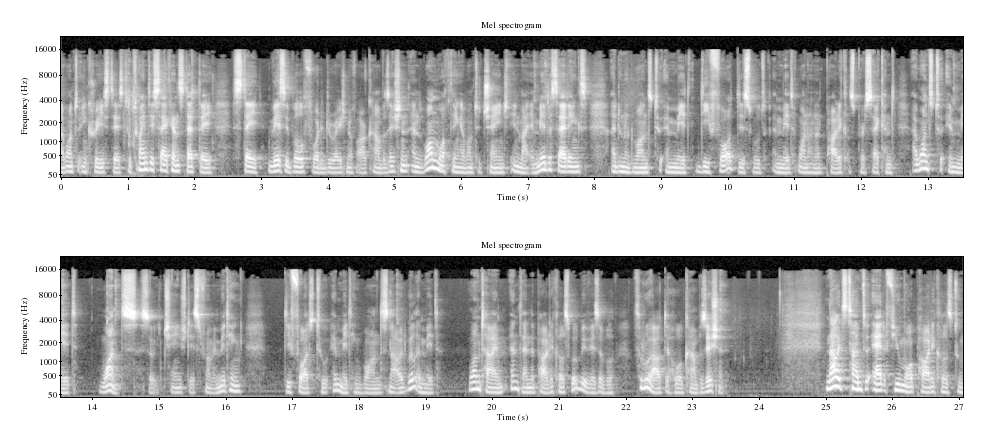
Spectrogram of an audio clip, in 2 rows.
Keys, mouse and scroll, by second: 0.8-1.6 typing, 5.8 click, 13.4 click, 18.6-25.9 drag.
